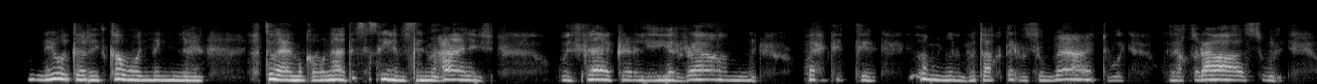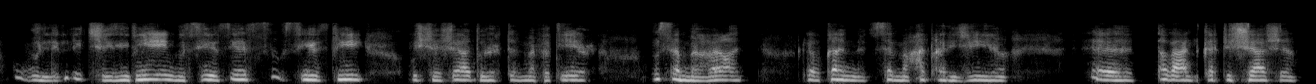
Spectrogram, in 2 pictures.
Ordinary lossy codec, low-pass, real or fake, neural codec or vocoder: AAC, 32 kbps; 7.2 kHz; fake; codec, 24 kHz, 1.5 kbps, HILCodec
